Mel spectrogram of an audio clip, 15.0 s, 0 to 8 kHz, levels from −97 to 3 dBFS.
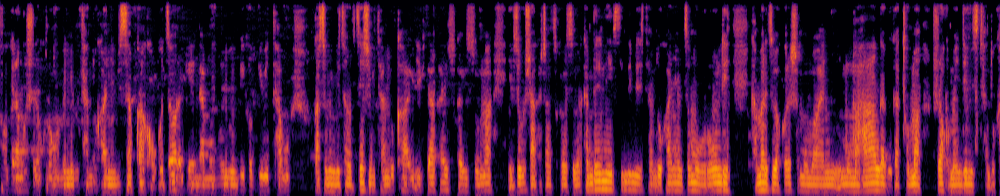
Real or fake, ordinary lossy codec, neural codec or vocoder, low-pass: real; Opus, 64 kbps; none; 7.2 kHz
